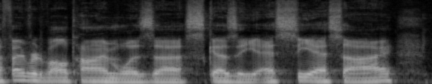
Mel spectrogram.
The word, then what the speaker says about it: SCSI: Well, my favorite of all time was SCSI. SCSI. People in California, for whatever reason, pronounce that sexy.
